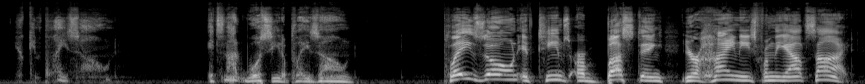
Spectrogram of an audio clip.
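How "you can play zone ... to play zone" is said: barely audible, breathy, hushed, very quiet whisper. Telling teams they can play zone, said as an aside: whispered. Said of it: "I'll whisper it".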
